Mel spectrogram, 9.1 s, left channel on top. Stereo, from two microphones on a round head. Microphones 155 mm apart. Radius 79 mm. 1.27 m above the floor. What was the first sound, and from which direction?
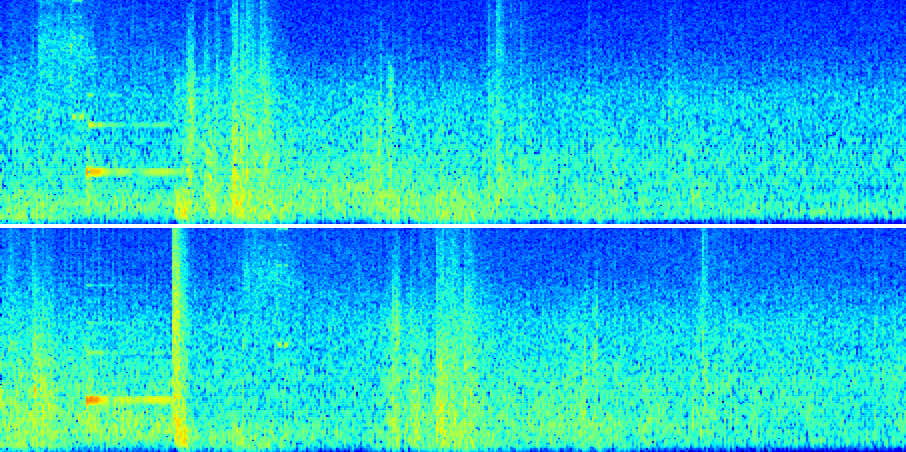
A piano, 80° right.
